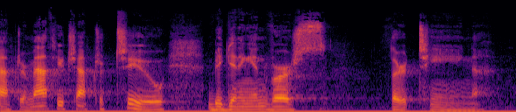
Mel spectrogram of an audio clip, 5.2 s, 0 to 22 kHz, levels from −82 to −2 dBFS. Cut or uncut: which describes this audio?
uncut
